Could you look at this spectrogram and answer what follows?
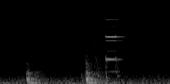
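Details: Two soft button taps then a short electronic beep from an IV syringe pump confirming a keypress while entering patient weight 45 kg during Veletri setup on an adult ventilator.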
